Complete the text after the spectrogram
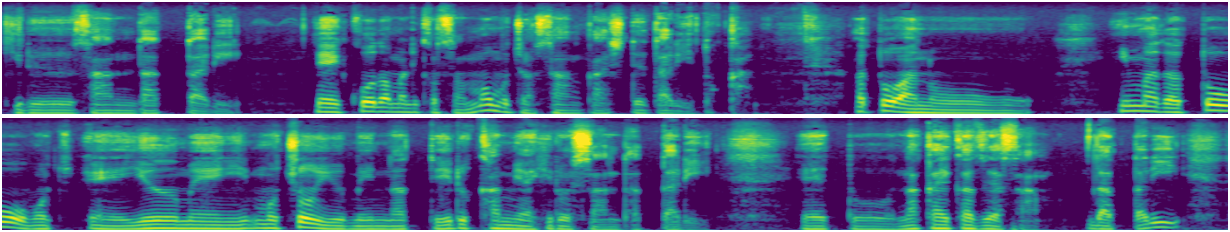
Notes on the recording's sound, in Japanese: クーラーかけないでの車中収録、眠気もあってかトークが安定してません（いつものこと）。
